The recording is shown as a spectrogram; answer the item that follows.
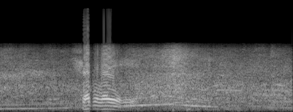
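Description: A car engine revving as a car drives past: a sudden loud burst about a second and a half in, then the engine note rising for about a second and falling away. Crowd chatter runs underneath.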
